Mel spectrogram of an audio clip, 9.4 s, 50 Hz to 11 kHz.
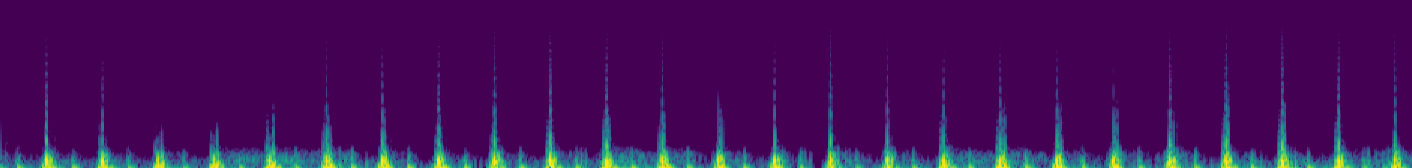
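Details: Adult female smoking a cigarette, full heart auscultation through a stethoscope: strong, regular lub-dub at about 80 beats a minute with clear first and second heart sounds.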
